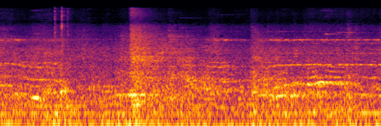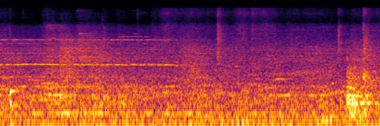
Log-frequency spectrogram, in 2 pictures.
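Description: Busy market hall din: a steady wash of background noise with faint distant voices and a few sharp knocks. A thin high whine runs for a few seconds in the middle.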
